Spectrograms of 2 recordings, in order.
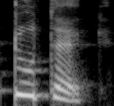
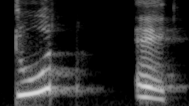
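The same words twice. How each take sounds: First: Said in the usual way. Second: "टूथ एक" split in two, each word given its own stress; separated, equally strong "टूथ एक"; both syllables stressed. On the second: Shown as a demonstration. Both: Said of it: "दोनों ही stressed है".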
